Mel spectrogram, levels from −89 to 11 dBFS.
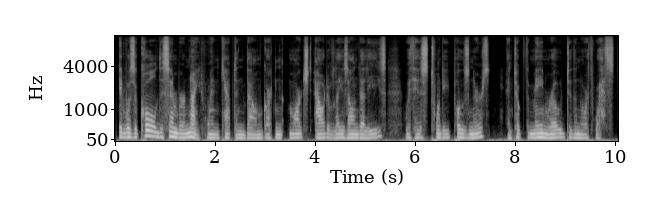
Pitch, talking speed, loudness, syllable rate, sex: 115 Hz, 160 wpm, -19 LUFS, 4.3 syllables/s, male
